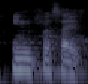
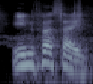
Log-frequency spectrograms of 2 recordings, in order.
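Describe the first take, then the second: First: Murmured low, almost to himself; a soft first reply to his own question; quiet answer. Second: Said in the usual way. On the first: Shown as a demonstration. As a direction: drop the voice and answer softly. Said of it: "क्या बताएं?". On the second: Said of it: "क्या बताएं भाई?".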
